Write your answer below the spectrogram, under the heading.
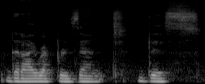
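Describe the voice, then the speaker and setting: A woman's voice: a bass voice, monotone, slow, dark tone, a little hiss or hum. An American woman being interviewed, talking thoughtfully with many restarts and easy laughs. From United States. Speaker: interview guest. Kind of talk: reflective conversational interview.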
